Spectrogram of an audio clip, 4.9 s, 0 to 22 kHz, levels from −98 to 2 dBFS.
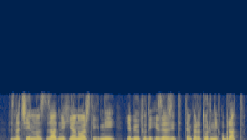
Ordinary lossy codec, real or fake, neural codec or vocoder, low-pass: none; real; none; 7.2 kHz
